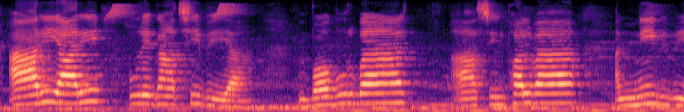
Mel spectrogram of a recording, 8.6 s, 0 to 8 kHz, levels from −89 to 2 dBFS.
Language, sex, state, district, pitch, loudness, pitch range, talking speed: Bhojpuri, female, Uttar Pradesh, Ghazipur, 225 Hz, -15 LUFS, 185-250 Hz, 85 wpm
